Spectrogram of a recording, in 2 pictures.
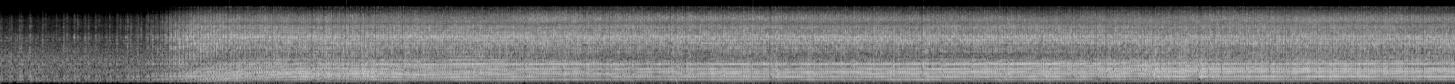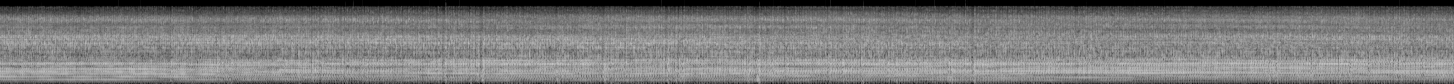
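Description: Stock garden tractor engine revving up about two seconds in and then running hard at steady high revs under load as it drags a weighted stoneboat sled down the pull track. The pitch sags and wavers briefly partway through.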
